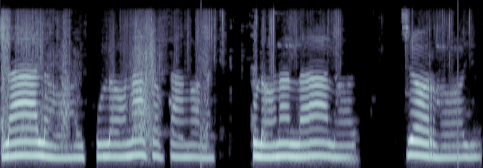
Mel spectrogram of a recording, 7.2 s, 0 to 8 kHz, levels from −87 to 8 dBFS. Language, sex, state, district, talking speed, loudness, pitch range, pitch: Hindi, female, Bihar, Sitamarhi, 90 wpm, -14 LUFS, 210-230 Hz, 220 Hz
